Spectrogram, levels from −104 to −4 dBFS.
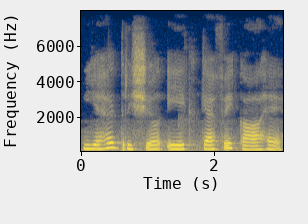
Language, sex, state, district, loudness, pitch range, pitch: Hindi, female, Punjab, Fazilka, -14 LUFS, 195-230 Hz, 220 Hz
